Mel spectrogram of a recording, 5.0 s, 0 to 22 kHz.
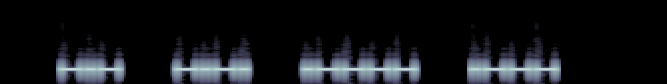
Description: Morse code, heard as a keyed tone, about 25 wpm, spaced as for 14 wpm, 700 Hz. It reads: KC1J
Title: USA Call Signs - 4 Characters - 3x Character Spacing - 25wpm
